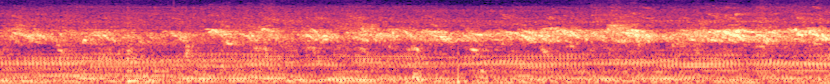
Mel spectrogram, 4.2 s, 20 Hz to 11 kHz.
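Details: Many day-9 broiler chicks on a poultry farm peep together in a dense, high chorus of overlapping cheeps, about two calls a second, over a steady background hum.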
